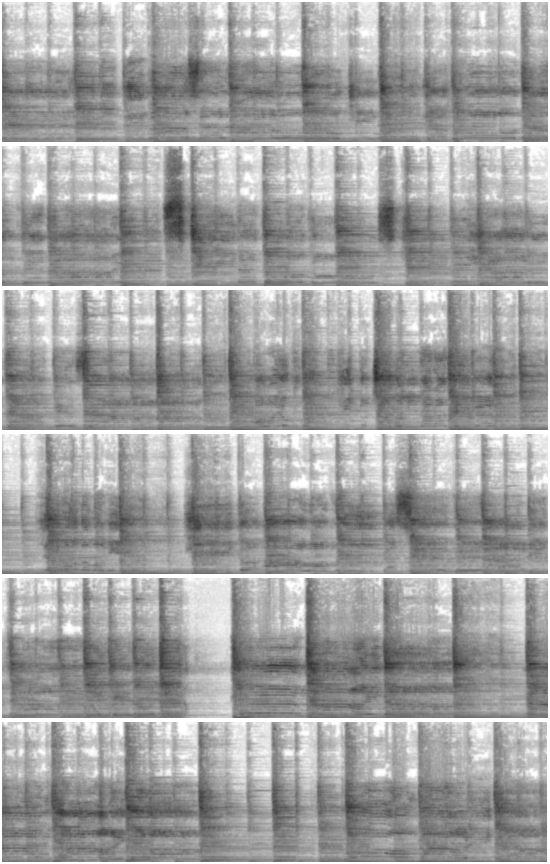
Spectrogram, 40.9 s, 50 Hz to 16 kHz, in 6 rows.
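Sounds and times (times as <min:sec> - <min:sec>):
person singing: 0:00.0 - 0:40.9
strummed acoustic guitar: 0:00.0 - 0:40.9.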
